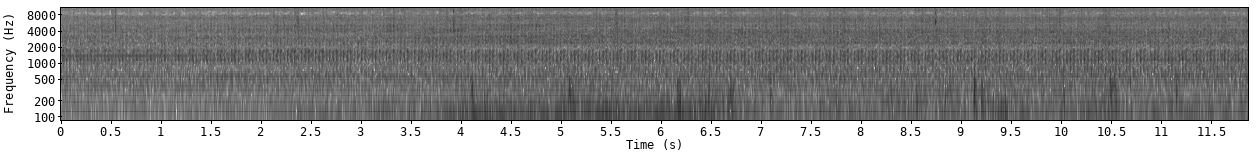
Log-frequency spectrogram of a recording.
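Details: Toyota Hilux with 1GD-FTV diesel at idle: uneven metallic rattle of roughly three or four clatters per second over the diesel clatter, owner attributes it to the timing chain needing replacement. Timing chain rattle.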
